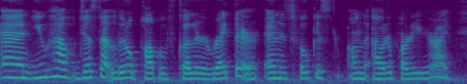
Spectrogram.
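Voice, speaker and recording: Fairly quick, somewhat breathy speech from a woman. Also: very clean recording, silent background. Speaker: makeup vlogger. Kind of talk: casual makeup tutorial. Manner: fast, rushing; animated.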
